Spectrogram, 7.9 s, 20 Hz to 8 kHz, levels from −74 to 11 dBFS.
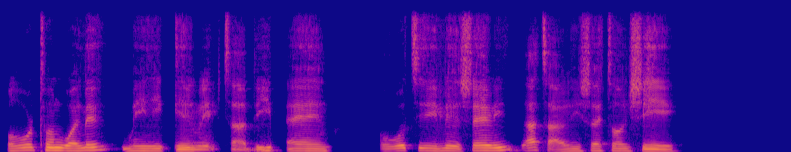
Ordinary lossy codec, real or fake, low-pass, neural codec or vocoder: none; fake; 7.2 kHz; codec, 16 kHz, 0.5 kbps, X-Codec, HuBERT features, trained on balanced general audio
